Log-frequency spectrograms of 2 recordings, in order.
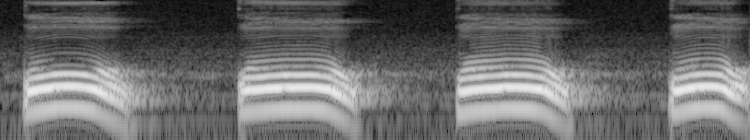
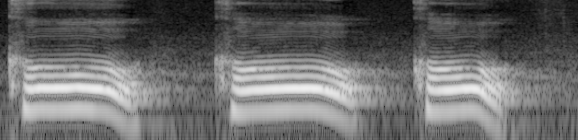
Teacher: pangkal lidahnya nempel ke langit-langit lunak semua ku ku ku ku enggak keluar nafas dia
